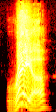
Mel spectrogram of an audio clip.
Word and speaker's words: Rhea: But here's Rhea Ripley, since the H is silent.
